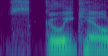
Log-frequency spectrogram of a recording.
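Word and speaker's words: Schuylkill: I'll give you okay I'm going to go scoy kill River skg okay that's Google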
